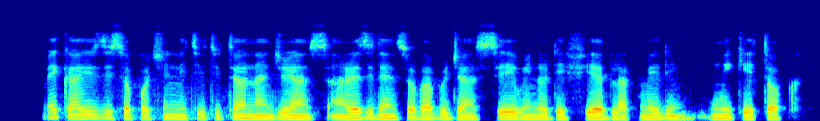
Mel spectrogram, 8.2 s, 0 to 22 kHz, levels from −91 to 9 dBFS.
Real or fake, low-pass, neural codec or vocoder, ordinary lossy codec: real; 7.2 kHz; none; Opus, 32 kbps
